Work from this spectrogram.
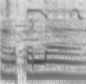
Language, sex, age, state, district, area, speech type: Kannada, female, 18-30, Karnataka, Vijayanagara, rural, spontaneous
